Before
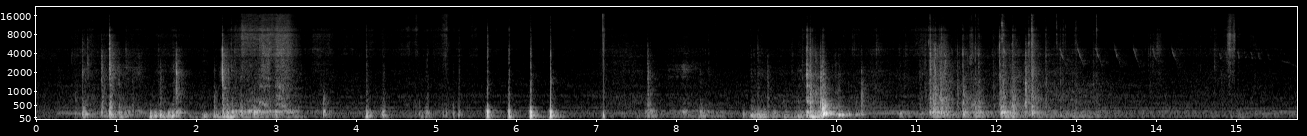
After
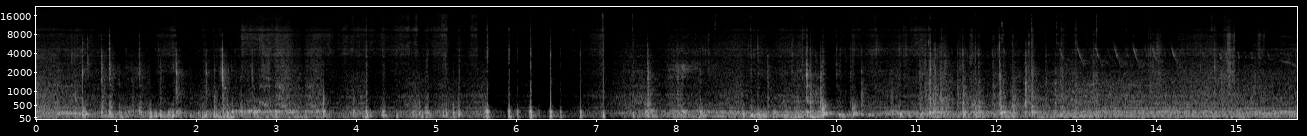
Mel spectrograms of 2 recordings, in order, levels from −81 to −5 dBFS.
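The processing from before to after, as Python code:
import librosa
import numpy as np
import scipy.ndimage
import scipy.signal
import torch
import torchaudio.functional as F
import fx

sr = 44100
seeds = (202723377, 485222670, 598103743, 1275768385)

y = x + 10.0 ** (-15.5 / 20.0) * np.pad(x, (int(372 * sr / 1000.0), 0))[:len(x)]
y = fx.band_squash(y, sr, depth_pct=100)
y = F.gain(torch.from_numpy(y), -5.0).numpy()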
